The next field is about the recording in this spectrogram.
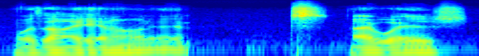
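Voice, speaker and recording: Man playing a teasing, gravelly low-voiced flirty guy. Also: very animated, a little slow, mellow, faint music behind, heavily acted. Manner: teasing, playful, rambling. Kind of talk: flirty personal-attention role-play, casual chat.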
